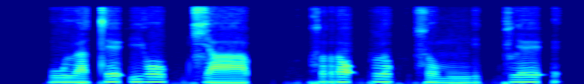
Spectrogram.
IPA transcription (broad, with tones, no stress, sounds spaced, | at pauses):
w ɯ˨˩ a̯ t e˥˩ ʔ j oː˥˩ p̚ t͡ɕ aː˨˩ p̚ | k r ɔ˦˥ ʔ p l o˥˩ k̚ s o˨˩ m ŋ i˨˩ t̚ k l e˦˥ ʔ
